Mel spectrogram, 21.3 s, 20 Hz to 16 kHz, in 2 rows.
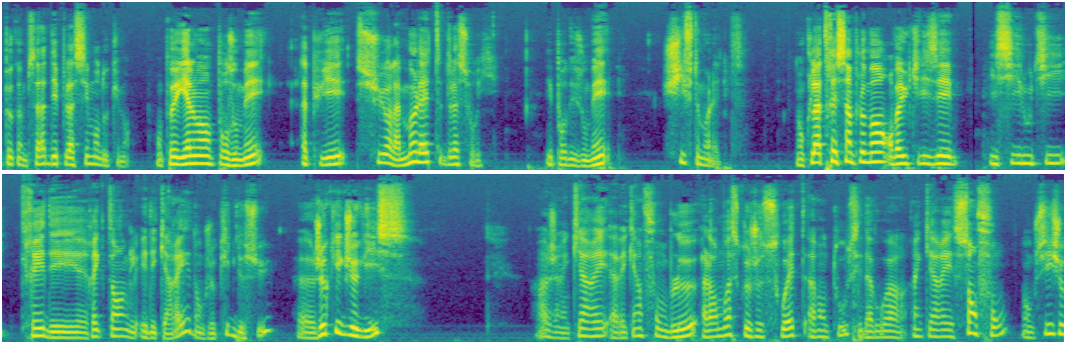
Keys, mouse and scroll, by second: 4.4 click, 5.1 click, 6.2 shift+click, 6.9 shift+click, 7.3-8.7 shift+drag, 9.3 KP_Subtract, 12.9 click, 13.9-17.3 drag.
